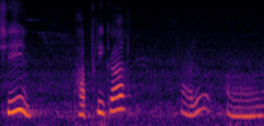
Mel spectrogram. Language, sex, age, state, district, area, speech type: Assamese, male, 60+, Assam, Nalbari, rural, spontaneous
